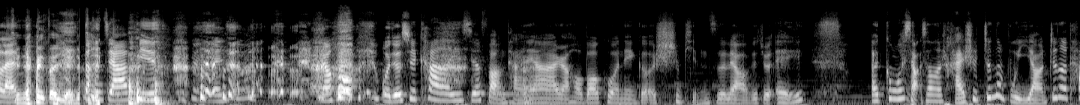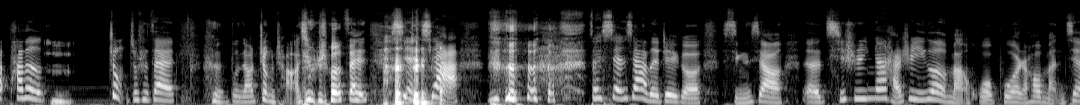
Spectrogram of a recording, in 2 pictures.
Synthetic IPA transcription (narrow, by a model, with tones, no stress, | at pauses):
la˧˥ɛ˧˥a˥˧t͡sa˥˩ɪjɛ˧˥nt͡ɕt̪ɑ˥˧ŋt͡ɕja˥pʰi˥n˥˧˥ | ɻa˧˥nxo˥˩ʊwɔ˨˩t͡ɕjo˥˧ʊt͡ɕʰy˥˧kʰa˥˩nlə˩i˥˩ɕjɛ˥fɑ˨˩ŋt̪ʰa˧˥nja˧ɻa˧˥nxo˥˩ʊpɑ˥ʊkʰwɔ˥˧ne˥˩ɪɡə̰˩ʂɻ̩˥˩pʰḭ˧˥nt͡sɹ̩˥ljɑ˥˩ʊt͡ɕjo˥˩ʊt͡ɕɥɛ˧˥də˧e˥˩ɪ | e˥˩ɪkə˥nwɔ˧˥ɕjɑ˨˩ŋɕjɑ˥˩ŋd̪ə˩ʂxa˧˥ɪʂɻ̩˥˩ʈ͡ʂə˥nd̪ə˨pu˥˩i˧˥jɑ˥˩ŋʈ͡ʂə˥nd̪ə˨t̪ʰa˥t̪ʰa˥d̪ə˨ʈ͡ʂɤ˥˧ŋt͡ɕjo˥˧ʊʂɻ̩˥˧t͡sa˥˧ɪpu˥˩˧ɑ˥˧ʈ͡ʂɤ˥˩ŋʈ͡ʂʰɑ̰˧˥ŋt͡ɕjo˥˧ʊʂɻ̩˥˩ʂwɔ˥t͡sa˥˧ɪɕjɛ˥˧nɕja˥˩ | t͡sa˥˧ɪɕjɛ˥˧nɕja˥˩d̪ə˩ʈ͡ʂɤ˥˩ɡə˩ | ɕi˧˥ŋɕjɑ˥˩ŋ | ə˧t͡ɕʰi˧˥ʂɻ̩˧˥i˥ŋka˥ɪxa˧˥ɪʂɻ̩˥˩i˧˥ɡə˧ma̰˨˩nxwɔ˧˥pʰwɔ˥ɻa˧˥nxo˥˩ʊma̰˧˩nt͡ɕjɛ˥˩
